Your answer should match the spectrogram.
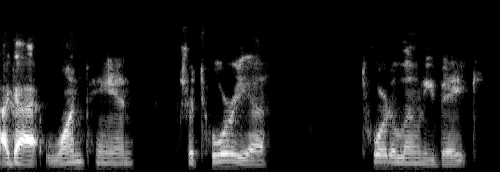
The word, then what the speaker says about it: tortelloni: It's spelled with an O, like ONI. – Oh, then that must be some difference. – Tortelloni.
